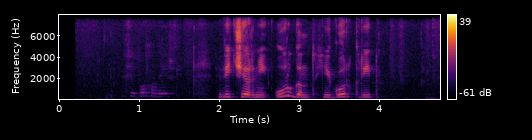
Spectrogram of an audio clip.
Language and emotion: Russian, neutral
